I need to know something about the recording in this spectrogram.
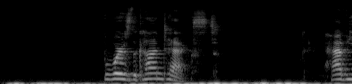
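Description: A woman speaks calmly and expressively, close by.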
